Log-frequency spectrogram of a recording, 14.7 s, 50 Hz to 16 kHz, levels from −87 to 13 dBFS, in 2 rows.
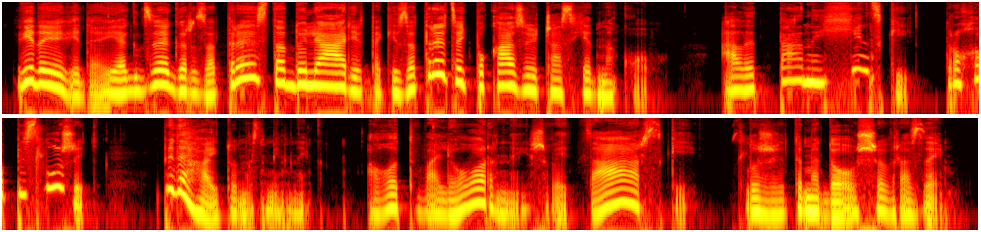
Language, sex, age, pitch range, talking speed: Ukrainian, female, 30-49, 140-220 Hz, 125 wpm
